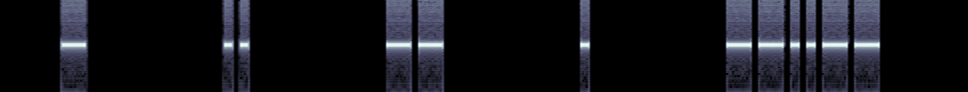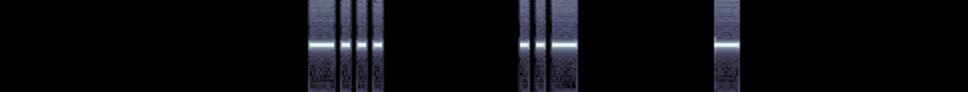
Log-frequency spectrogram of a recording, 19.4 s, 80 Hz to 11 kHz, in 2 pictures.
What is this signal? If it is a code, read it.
Morse code, heard as a keyed tone, about 15 wpm, spaced as for 5 wpm, 1000 Hz. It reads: TIME, BUT
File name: qotdfiles / 5wpm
